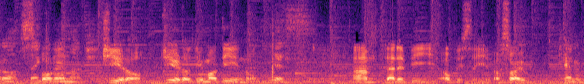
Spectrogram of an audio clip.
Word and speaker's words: Ciro Di-Martino: Today we're in the car with Ciro Di-Martino. Did I pronounce that correctly? Spot on. Thank you very much. Ciro Di-Martino.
